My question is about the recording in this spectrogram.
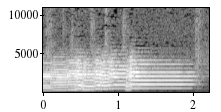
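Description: Synthesized trumpet voice of a Roland SC-55 Sound Canvas, played from a DIY electronic valve instrument (a breath-controlled MIDI controller with trumpet fingering): a smoothly slurred legato phrase of several connected notes, ending on a held note that stops at the end.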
